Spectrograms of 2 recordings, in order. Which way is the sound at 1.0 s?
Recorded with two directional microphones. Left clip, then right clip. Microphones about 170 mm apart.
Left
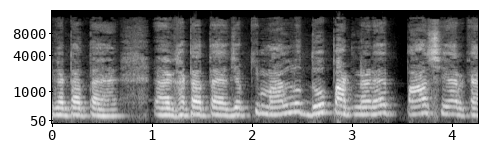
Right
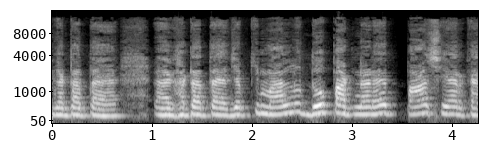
25° left (ahead or behind).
